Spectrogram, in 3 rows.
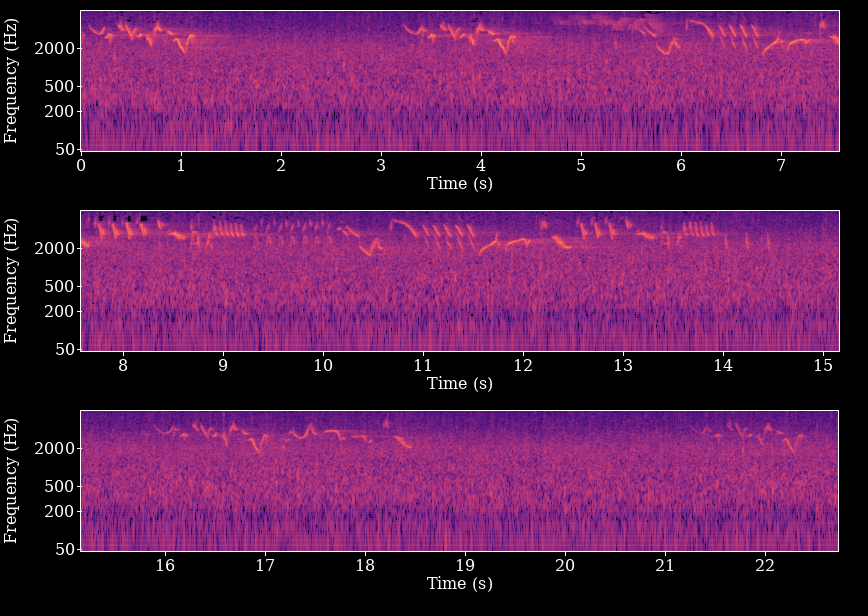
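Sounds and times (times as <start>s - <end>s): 
songbird singing whistled slurs, trills and chirps: 0.0s - 1.6s, 3.2s - 14.9s, 15.6s - 18.6s, 20.8s - 22.6s.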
